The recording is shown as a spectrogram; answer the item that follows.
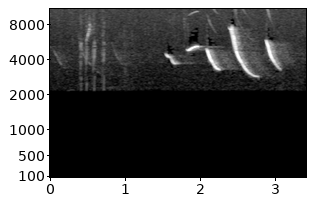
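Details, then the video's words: Rufous-collared sparrow recorded live in the wild as a model for young birds, one song phrase of five clear whistles, two steady notes followed by three bright down-slurred ones, after faint soft chips. "Tico tico cantando ao vivo na natureza para ensinamento de filhotes"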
